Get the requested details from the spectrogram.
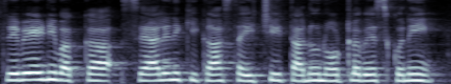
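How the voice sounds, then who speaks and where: Woman narrating a novel, flat delivery. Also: medium pitch, brisk.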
